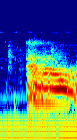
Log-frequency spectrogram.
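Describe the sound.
A dog gives a single drawn-out, whining growl lasting about a second. The cry is clear and tonal, and quiet background hum comes before it.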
